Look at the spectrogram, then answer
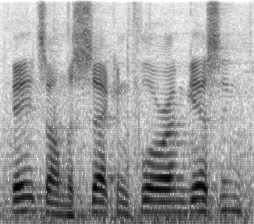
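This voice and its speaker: Hoarse man rambling through game commentary. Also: on the high side, fast talker, background noise. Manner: rambling, filler-heavy explaining. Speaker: let's play host. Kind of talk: casual gameplay commentary.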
